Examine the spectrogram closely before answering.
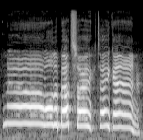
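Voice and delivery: very high, loud, slow wail; dismayed cry. Real, not acted. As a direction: wail in mock despair. Dismay at full beds.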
